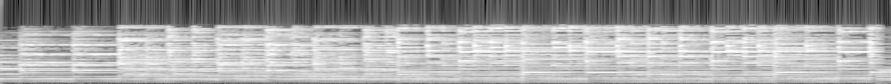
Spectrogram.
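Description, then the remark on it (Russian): Church bells ring continuously in a bright, overlapping melodic peal, several bells striking in a lively rhythm, loud with no voices. “На праздник, например, на Пасху и на Рождество мы другую мелодию играем.”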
